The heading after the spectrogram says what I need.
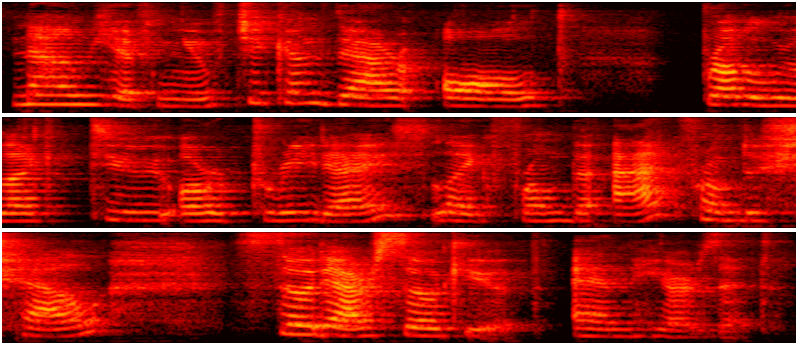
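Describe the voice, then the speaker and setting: Czech-accented woman, halting english, slow, roomy echo. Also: mid-range voice, fairly even intonation. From Czech Republic. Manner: halting, searching for English words. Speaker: vlogger. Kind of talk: casual DIY vlog. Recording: echoey, from a distance.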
